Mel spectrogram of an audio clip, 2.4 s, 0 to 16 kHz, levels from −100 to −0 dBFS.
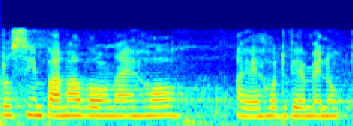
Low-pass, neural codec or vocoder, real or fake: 7.2 kHz; codec, 16 kHz, 8 kbps, FunCodec, trained on Chinese and English, 25 frames a second; fake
